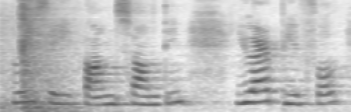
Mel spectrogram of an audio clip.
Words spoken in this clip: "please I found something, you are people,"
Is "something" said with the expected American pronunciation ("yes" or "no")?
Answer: no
